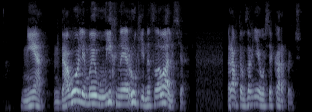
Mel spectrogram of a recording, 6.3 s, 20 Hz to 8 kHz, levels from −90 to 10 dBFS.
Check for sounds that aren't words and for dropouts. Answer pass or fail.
pass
